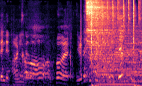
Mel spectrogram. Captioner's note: tense music; students chattering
